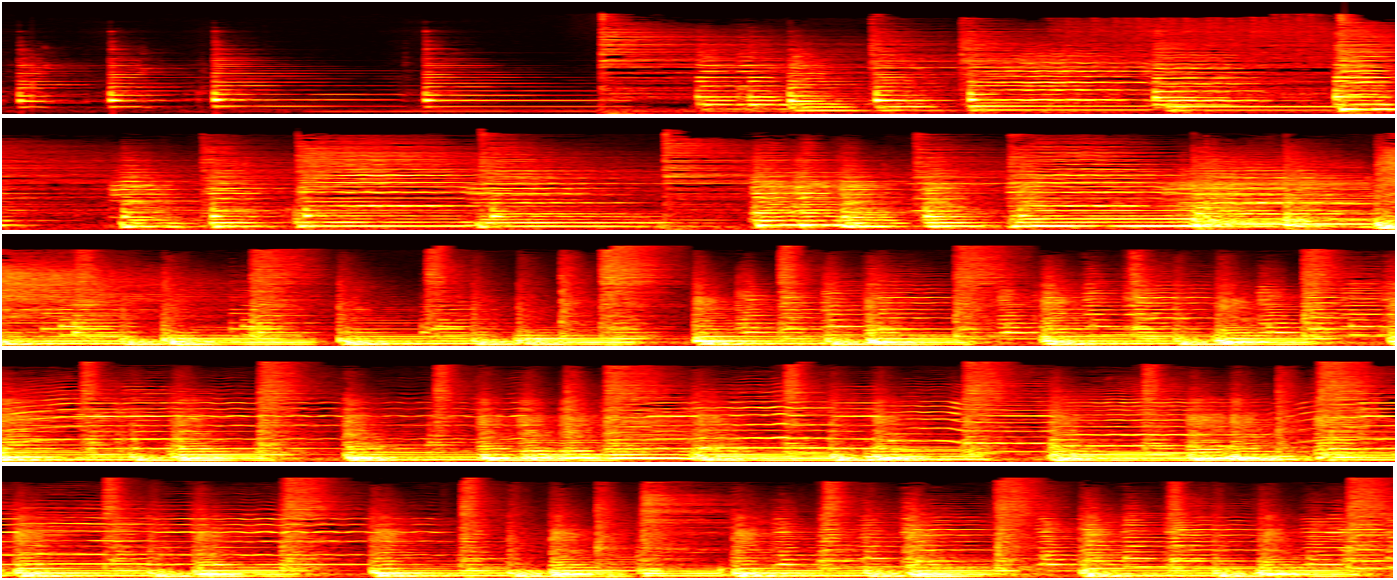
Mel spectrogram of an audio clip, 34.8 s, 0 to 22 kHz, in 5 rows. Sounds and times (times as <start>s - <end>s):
Music: 0.0s - 34.8s.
